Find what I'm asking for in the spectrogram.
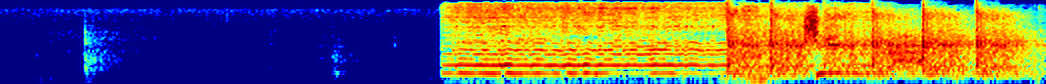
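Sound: cricket chirping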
